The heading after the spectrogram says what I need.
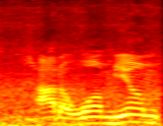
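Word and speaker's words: אדומים: Adawam Yum is Edomites. Yum at the end of a Hebrew word like Y-A-M. It's like it says Y. It's you would say it like it's Y-U-M. Yum, like something's good.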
